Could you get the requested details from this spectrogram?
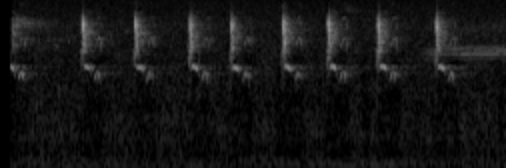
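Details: Ruby-crowned Kinglet at Sitka, Alaska: a run of eight high, thin, sharp notes, each about half a second apart, over a low rumble of background noise.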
